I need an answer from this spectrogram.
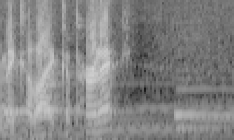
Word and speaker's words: Mikołaj Kopernik: We use the Polish pronunciation Mikołaj Kopernik. Nicholas Copernicus is the English pronunciation.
